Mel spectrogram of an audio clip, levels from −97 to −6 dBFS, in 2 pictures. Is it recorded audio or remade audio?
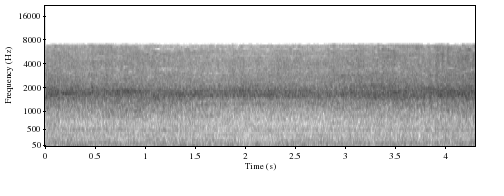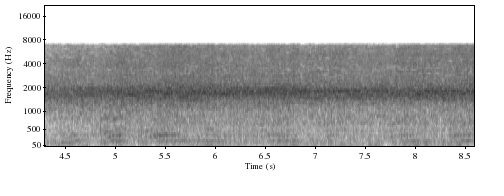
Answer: remade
